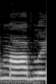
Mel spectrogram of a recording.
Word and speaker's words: Mobley: Nicole Mobley was straight mobbing. That's how I remember how to pronounce Nicole's last name.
